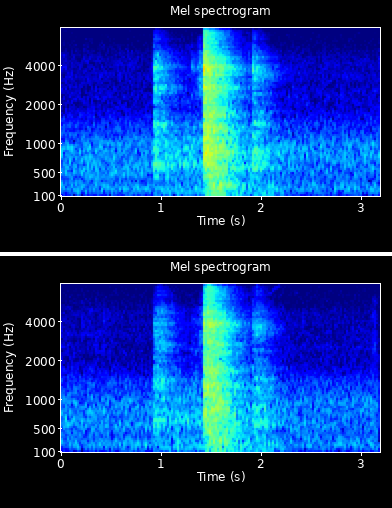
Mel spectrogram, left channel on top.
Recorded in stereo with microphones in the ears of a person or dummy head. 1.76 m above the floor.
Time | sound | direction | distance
0.9 | a door slam | 30° left (ahead or behind) | 6.5 m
